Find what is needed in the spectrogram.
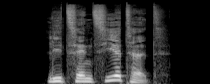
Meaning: inflection of lizenzieren: 1. second-person plural preterite 2. second-person plural subjunctive II
- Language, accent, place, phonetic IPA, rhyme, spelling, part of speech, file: German, Germany, Berlin, [lit͡sɛnˈt͡siːɐ̯tət], -iːɐ̯tət, lizenziertet, verb, De-lizenziertet.ogg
